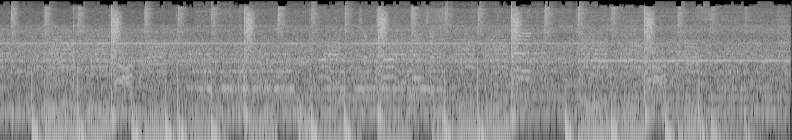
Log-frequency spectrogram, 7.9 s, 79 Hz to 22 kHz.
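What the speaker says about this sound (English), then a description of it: "we're ready to fully weld it with our TIG welder" TIG welder fusing a steel exhaust manifold assembly at around 90 to 130 amps, giving a steady electric buzz with fast, regular pulsing crackles throughout, loud and close with no talking.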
